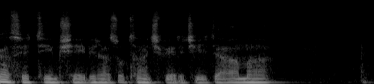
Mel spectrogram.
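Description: A middle-aged man speaks calmly and quietly.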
